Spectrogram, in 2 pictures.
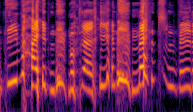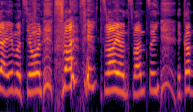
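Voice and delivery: high, loud and slow through laughter; laughing. Real, not acted. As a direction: laugh while announcing it. Laughing disbelief at own news.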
